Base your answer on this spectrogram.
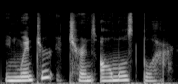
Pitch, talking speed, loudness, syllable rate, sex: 190 Hz, 200 wpm, -17 LUFS, 4.9 syllables/s, female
